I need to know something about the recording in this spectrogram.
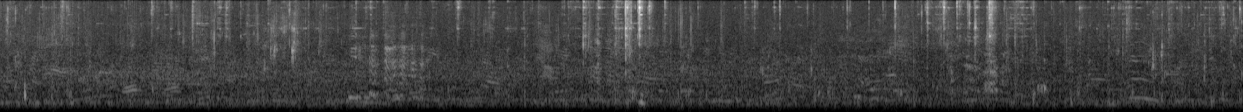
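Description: Dog-park ambience: dogs moving about on mulch ground, with scattered scuffs and sharp clicks, a louder cluster of them about six seconds in, and faint voices in the background.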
